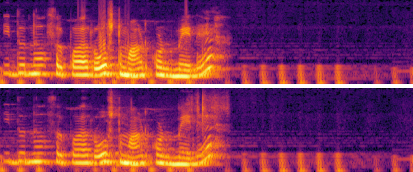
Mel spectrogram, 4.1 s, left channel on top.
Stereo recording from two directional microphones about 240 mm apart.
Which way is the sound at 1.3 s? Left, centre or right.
Centre.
